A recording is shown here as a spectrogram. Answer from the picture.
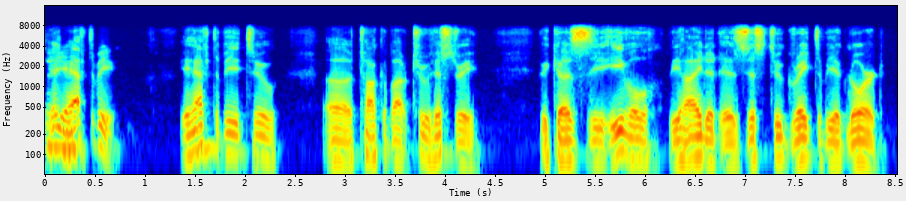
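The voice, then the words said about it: Unwell, impaired voice. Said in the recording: “when my voice is better ... Your voice. You've got a bit of an illness.”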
